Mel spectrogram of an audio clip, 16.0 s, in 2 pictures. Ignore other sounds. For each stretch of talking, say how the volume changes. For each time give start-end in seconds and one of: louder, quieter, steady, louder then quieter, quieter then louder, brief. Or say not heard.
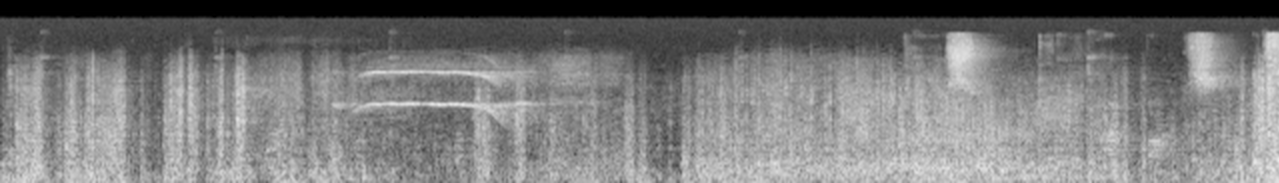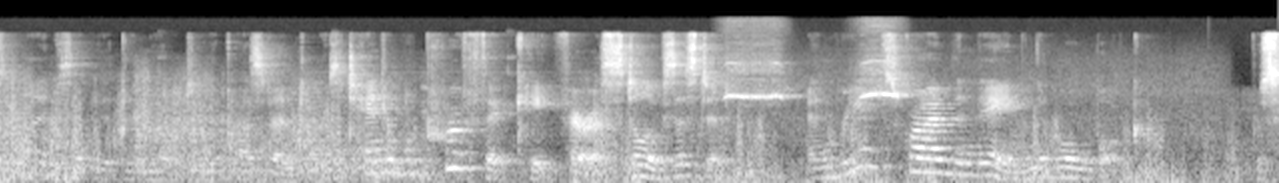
5.8-15.9 louder.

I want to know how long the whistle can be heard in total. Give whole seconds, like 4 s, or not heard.
3 s.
